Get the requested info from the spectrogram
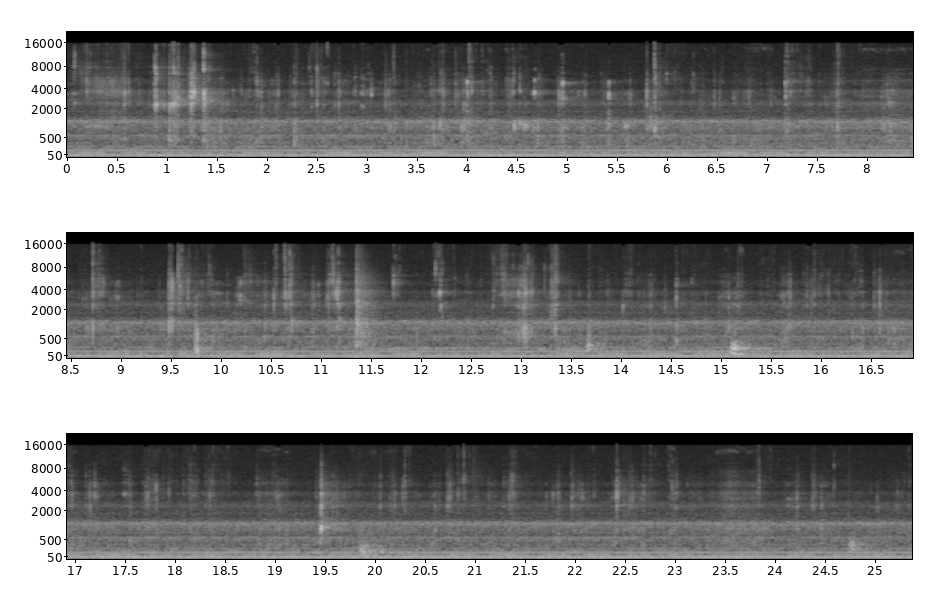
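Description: Close-up eating sounds from a chunk of roast beef (lechon baka): a bite at the start, then chewing with scattered wet smacks and small crunches, over a steady low hum.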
